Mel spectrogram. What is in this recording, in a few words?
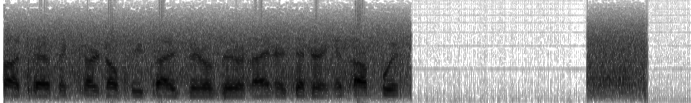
Airports 122.7, Radio; KSTE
